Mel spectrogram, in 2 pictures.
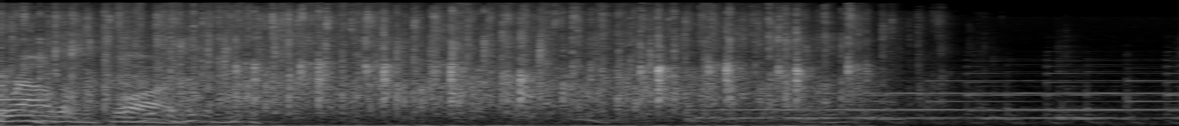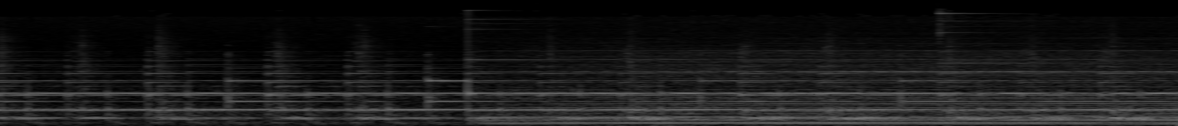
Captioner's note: applause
